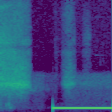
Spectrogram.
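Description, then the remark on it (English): A brief burst of hiss fades to a moment of silence, then a loud, steady single-pitched tone of a call being placed to a cell phone starts abruptly and holds without a break. No one speaks. “We're going to call your cell right now”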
